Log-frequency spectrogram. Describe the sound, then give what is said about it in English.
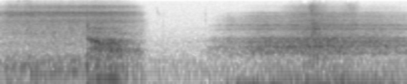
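A deep breath drawn in, a loud airy hiss lasting over a second, then a quieter pause before another long breathy rush of air. “Look, everyone, shh. Take a deep breath in.”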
